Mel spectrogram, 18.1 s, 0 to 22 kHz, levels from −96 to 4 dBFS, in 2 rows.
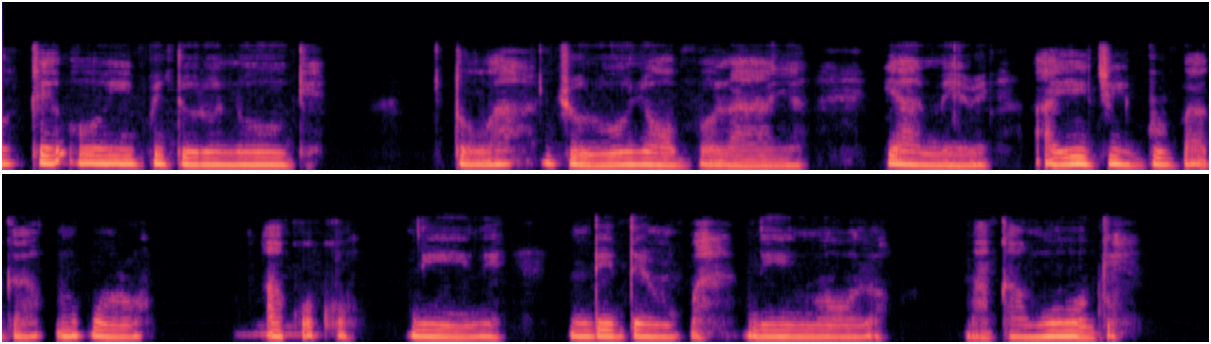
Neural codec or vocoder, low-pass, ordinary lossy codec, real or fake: codec, 16 kHz, 8 kbps, FreqCodec, smaller model; none; none; fake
